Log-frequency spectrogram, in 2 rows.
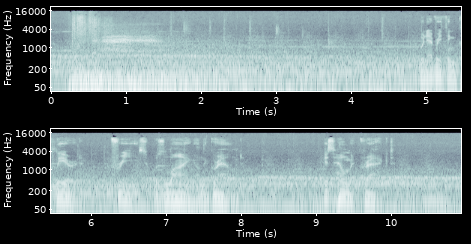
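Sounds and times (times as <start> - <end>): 
heavy rolling rumble: 0.0 - 10.9
cannon with a ruptured power core exploding: 0.2 - 3.8
scattered crackles: 0.2 - 5.6
speech: 5.0 - 8.0, 9.1 - 10.0.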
